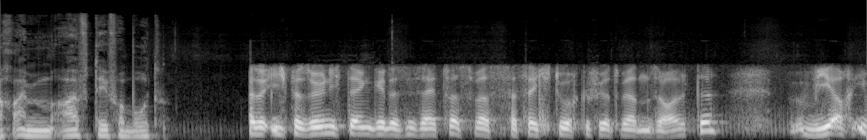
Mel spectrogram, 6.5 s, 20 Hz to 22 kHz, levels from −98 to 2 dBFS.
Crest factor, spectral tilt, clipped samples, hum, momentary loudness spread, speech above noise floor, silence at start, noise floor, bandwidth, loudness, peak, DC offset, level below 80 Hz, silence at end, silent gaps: 16 dB; -7 dB/octave; under 0.1%; none; 12 LU; 43 dB; 0 s; -63 dBFS; 14.5 kHz; -20 LUFS; -4 dBFS; under 0.1%; -68 dBFS; 0 s; none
